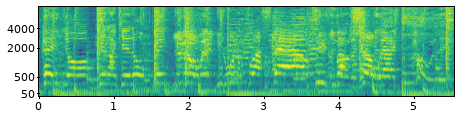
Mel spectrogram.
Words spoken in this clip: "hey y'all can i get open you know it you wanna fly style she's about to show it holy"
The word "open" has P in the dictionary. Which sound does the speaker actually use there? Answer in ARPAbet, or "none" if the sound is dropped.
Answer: P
